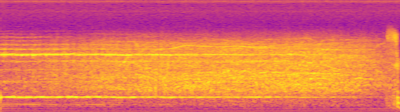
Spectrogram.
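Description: Live rock band holding one long, steady final note under a wash of noise; it breaks off abruptly near the end.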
